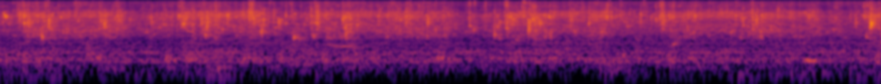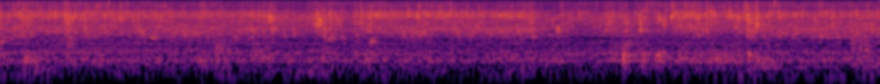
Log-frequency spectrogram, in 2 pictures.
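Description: A tap runs steadily while someone washes their face at a sink, giving a continuous close splashing hiss with small drips throughout and no talking.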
